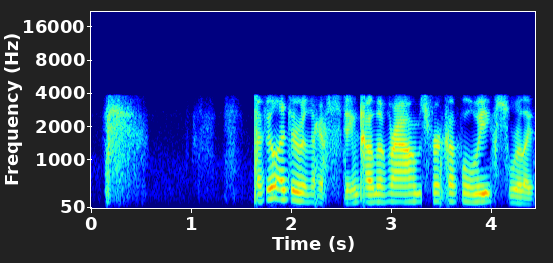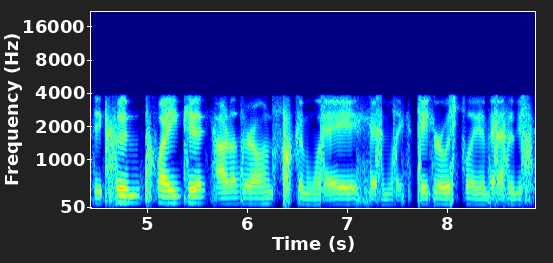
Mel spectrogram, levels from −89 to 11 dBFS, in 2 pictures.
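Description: From start to finish the speech runs through an LPC-10 vocoder, and the damage is heavy. Each moment gets squeezed into either a buzzy pulse train or plain noise feeding a small resonant filter, so it comes out as that flat, mechanical robot voice, with stray buzzes and hiss wherever the voiced/unvoiced call goes wrong. Nothing survives above 3.8 kHz, and the coarseness fits the 2.4 kbit/s military vocoder rate.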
